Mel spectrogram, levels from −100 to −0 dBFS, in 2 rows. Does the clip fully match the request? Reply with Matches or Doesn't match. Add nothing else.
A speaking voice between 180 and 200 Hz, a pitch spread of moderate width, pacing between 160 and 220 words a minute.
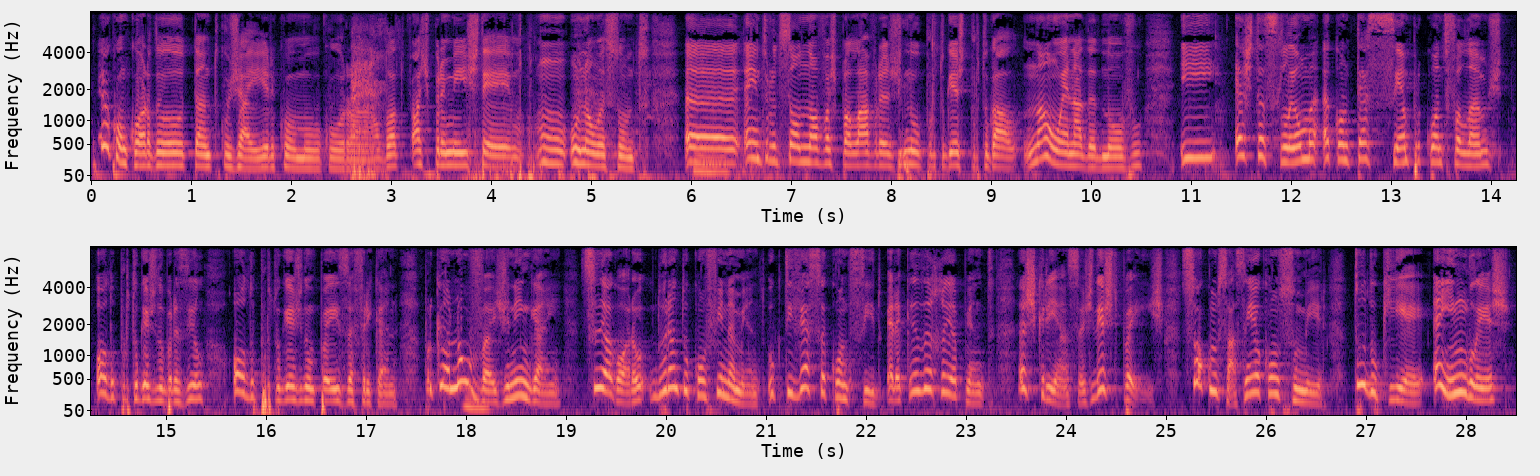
Doesn't match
